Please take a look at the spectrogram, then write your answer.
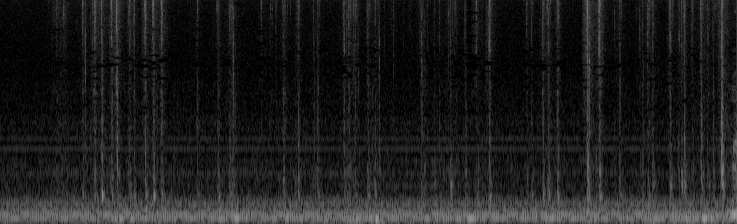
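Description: Computer keyboard typing a heading in an Excel spreadsheet, rapid close key taps over a steady low hum, continuous clicking with brief gaps, no speech.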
